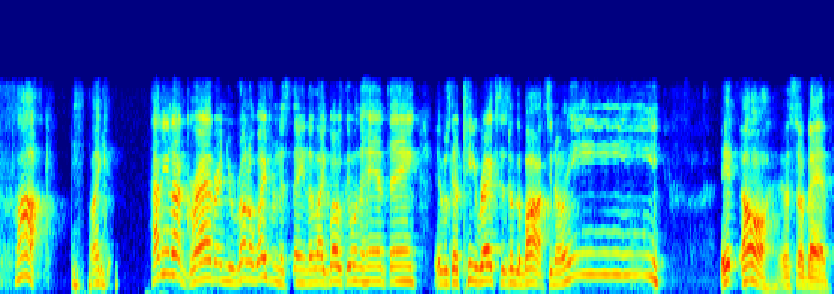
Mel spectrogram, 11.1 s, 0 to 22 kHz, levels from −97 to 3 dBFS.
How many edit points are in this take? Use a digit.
5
